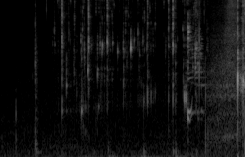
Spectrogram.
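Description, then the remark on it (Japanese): Busker Irish whiskey is poured into a glass, starting with scattered trickles and drips, then swelling into a steadier, brighter pour near the end. Quiet and with no voices. “ちょっと飲み物を、もう喉がね、カラカラだよ。”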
